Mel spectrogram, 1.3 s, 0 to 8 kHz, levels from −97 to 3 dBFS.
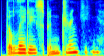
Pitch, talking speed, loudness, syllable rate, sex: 200 Hz, 185 wpm, -17 LUFS, 5.4 syllables/s, female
